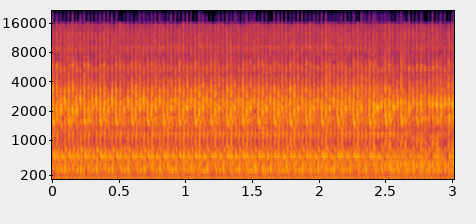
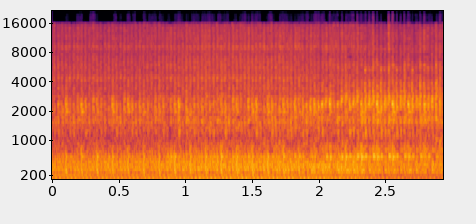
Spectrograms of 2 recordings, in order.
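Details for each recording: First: Tata Indica V2 LS BS3 diesel idling with the glow plug fuse carrier refitted: even clatter at a steady idle, about three or four beats a second, no odd knock over it; running normally again. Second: Tata Indica V2 LS BS3 diesel idling with the glow plug fuse carrier removed: uneven clatter with irregular knocking about three times a second; rough running from the disabled glow plug circuit, which sounds like engine failure but is only the fuse carrier.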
